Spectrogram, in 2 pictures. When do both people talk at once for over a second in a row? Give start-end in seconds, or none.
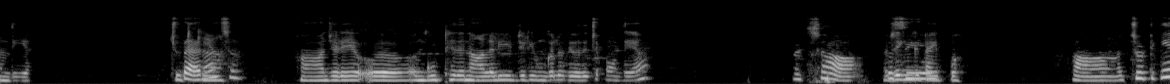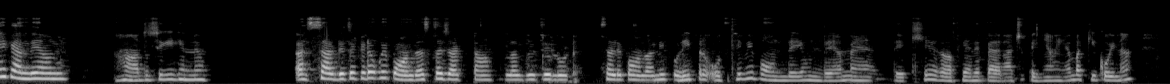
none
